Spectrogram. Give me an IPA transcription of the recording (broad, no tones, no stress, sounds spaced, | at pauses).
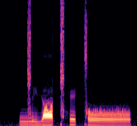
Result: ŋ͡ǁ i j a ǁʰ e ǀ oː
